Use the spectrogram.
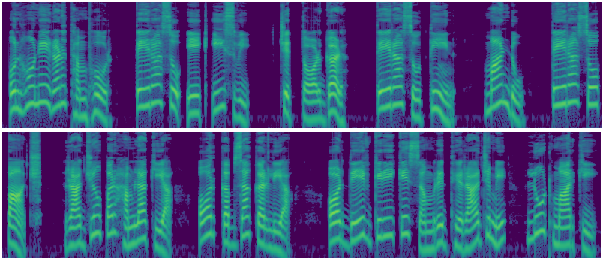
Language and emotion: Hindi, neutral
